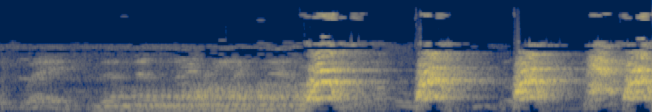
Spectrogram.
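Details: Puppies bark at dogs on TV. A low, murmuring, voice-like hum comes first, then four loud, abrupt barks about half a second apart.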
